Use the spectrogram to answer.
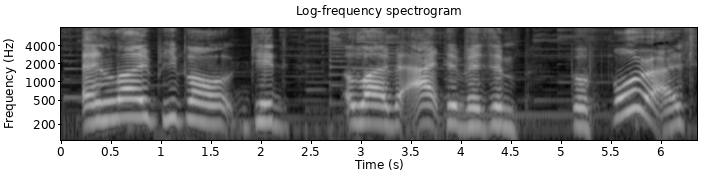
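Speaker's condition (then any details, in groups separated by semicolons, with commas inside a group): Cerebral palsy with speech impediment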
